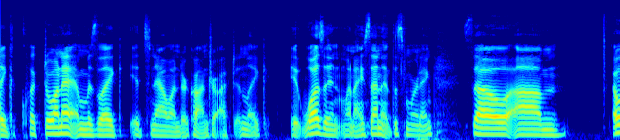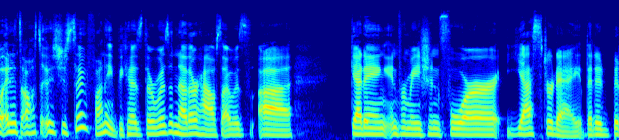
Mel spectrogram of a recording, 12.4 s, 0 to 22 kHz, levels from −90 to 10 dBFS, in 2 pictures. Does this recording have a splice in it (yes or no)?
no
